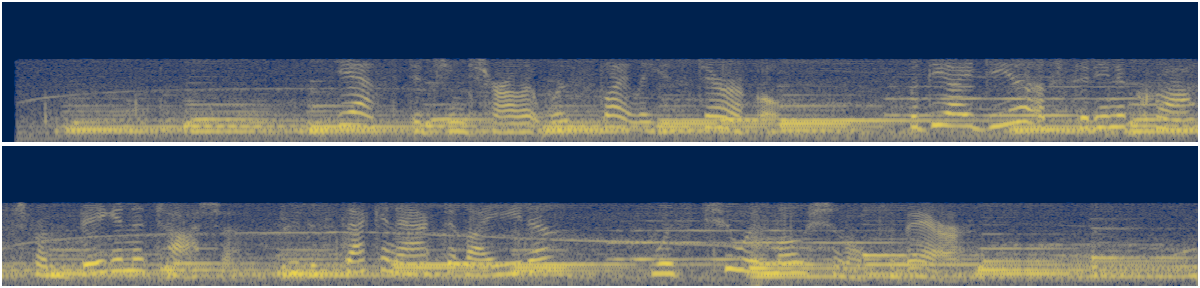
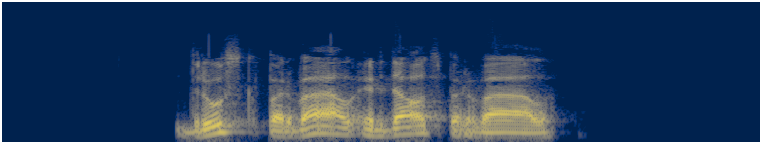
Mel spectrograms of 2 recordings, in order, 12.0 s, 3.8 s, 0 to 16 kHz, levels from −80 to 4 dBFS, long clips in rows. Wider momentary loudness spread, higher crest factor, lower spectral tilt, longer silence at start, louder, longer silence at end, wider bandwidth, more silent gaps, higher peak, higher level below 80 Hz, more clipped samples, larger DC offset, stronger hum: about the same, 6 LU vs 7 LU; about the same, 12 dB vs 16 dB; first, -11.5 dB/octave vs -9.5 dB/octave; second, 0.1 s vs 0.9 s; about the same, -12 LUFS vs -14 LUFS; second, 0 s vs 1.05 s; second, 4 kHz vs 5.6 kHz; neither; about the same, 0 dBFS vs 0 dBFS; first, -40 dBFS vs -52 dBFS; first, 0.1% vs under 0.1%; first, 0.4% vs under 0.1%; neither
